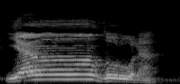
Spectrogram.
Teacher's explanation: Not in the throat, not yarmalun. I'm going to go ahead and make this tongue not touch, and it's going to be heavier because dha is heavy.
